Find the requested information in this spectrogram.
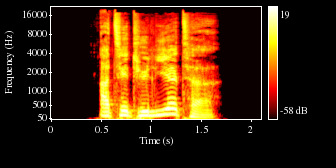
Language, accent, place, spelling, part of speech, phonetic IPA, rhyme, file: German, Germany, Berlin, acetylierter, adjective, [at͡setyˈliːɐ̯tɐ], -iːɐ̯tɐ, De-acetylierter.ogg
- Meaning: inflection of acetyliert: 1. strong/mixed nominative masculine singular 2. strong genitive/dative feminine singular 3. strong genitive plural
